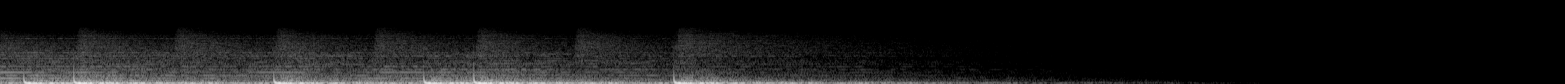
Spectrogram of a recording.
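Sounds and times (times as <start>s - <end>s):
gloomy solo percussion piece: 0.0s - 9.3s.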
